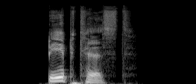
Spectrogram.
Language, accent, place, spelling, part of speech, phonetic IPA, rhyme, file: German, Germany, Berlin, bebtest, verb, [ˈbeːptəst], -eːptəst, De-bebtest.ogg
- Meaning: inflection of beben: 1. second-person singular preterite 2. second-person singular subjunctive II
